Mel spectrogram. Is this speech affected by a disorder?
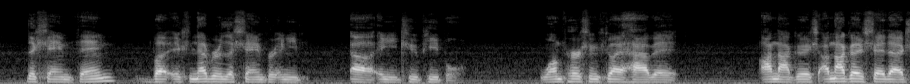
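Yes: cleft lip and palate; congenital cleft lip and palate, no front teeth at birth, jaw reconstruction with jaw wired shut.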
